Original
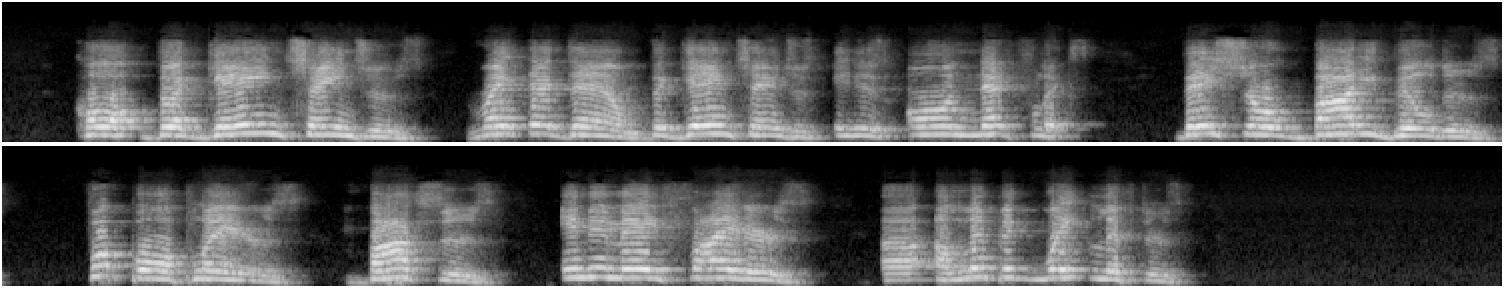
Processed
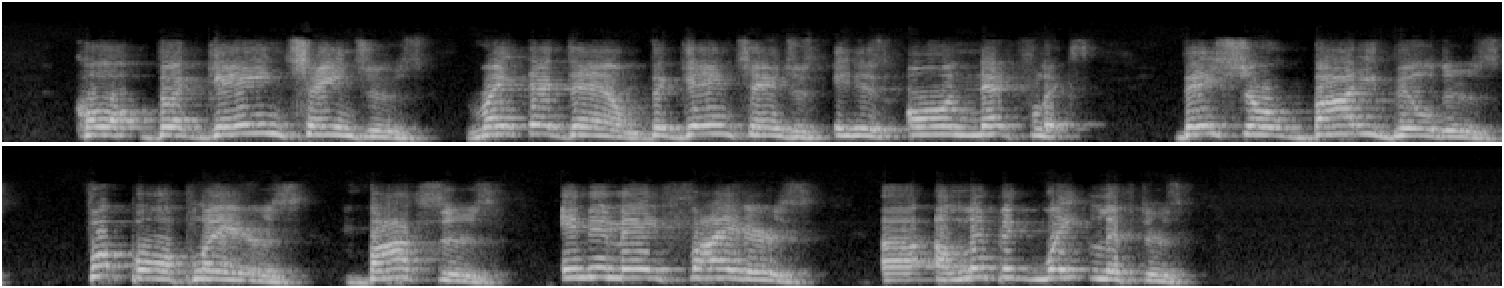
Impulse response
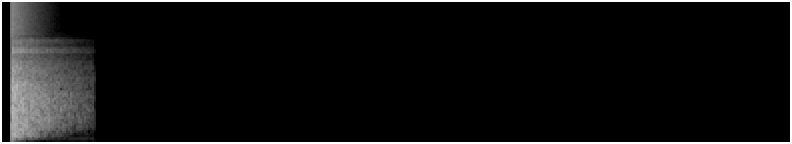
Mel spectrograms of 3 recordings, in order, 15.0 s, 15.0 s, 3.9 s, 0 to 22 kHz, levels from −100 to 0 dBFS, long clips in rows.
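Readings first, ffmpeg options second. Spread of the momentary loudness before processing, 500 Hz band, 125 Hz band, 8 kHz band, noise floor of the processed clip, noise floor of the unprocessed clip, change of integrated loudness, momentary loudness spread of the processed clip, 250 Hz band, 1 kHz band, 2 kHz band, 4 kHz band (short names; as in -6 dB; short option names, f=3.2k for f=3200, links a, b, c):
11 LU, -11.0 dB, -6.0 dB, n/a, -75 dBFS, -76 dBFS, -10.5 dB, 6 LU, -8.5 dB, -11.0 dB, -11.5 dB, -10.0 dB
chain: -af "acompressor=threshold=-26dB:ratio=6,volume=1.5dB"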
